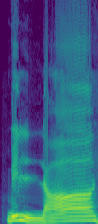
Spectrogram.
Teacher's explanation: یہاں پہ با کے نیچے زیر ہے، یہ جو علامت نیچے لائن لگی ہوئی ہے اس علامت کا نام زیر ہے۔ اللہ عز و جل یعنی اسم جلالت سے پہلے زیر ہونے کی وجہ سے لفظ اللہ عز و جل کو باریک پڑھیں گے۔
